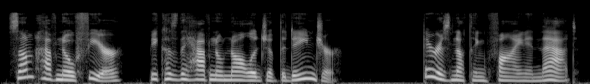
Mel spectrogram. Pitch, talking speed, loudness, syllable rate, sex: 210 Hz, 185 wpm, -19 LUFS, 5.3 syllables/s, female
